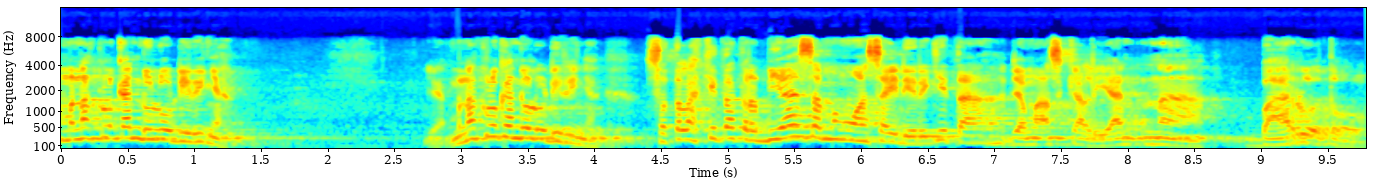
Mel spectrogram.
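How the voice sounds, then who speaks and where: Man preaching in an echoey mosque. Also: darkish tone. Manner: conversational, asks the congregation questions; acts out quoted speech with raised pitch. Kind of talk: mosque sermon. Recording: echoey hall, dull lo-fi sound.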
